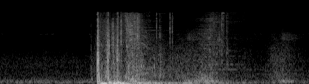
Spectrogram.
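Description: An assault rifle fires a shot.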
